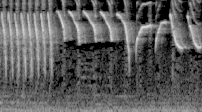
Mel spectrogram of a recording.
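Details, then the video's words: Canary lure song used to train young canaries: a rapid string of repeated bright notes, then varied descending swoops and sharp chirps. "kenari gacor panjang Cuit Cuit EMOSI, Pancingan Kenari Paud Belajar Bunyi, terapi AMPUH Kenari MACET"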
